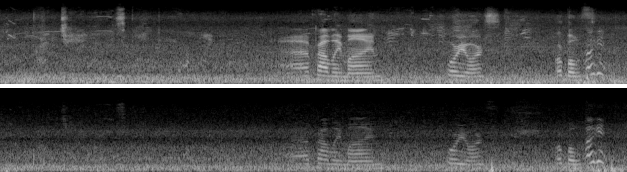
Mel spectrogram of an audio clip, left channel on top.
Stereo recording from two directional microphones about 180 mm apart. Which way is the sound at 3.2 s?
15° left (ahead or behind).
